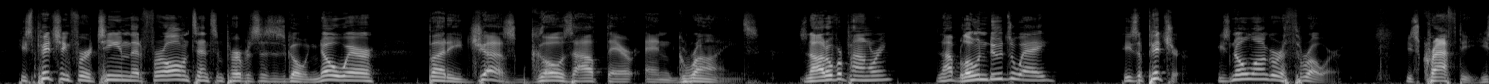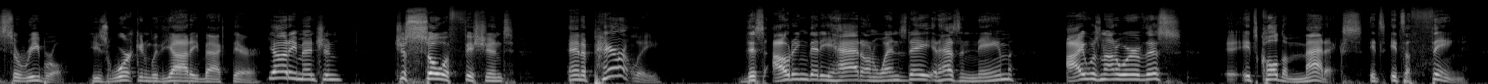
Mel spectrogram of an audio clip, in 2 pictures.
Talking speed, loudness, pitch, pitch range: 160 wpm, -24 LUFS, 185 Hz, 150-220 Hz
